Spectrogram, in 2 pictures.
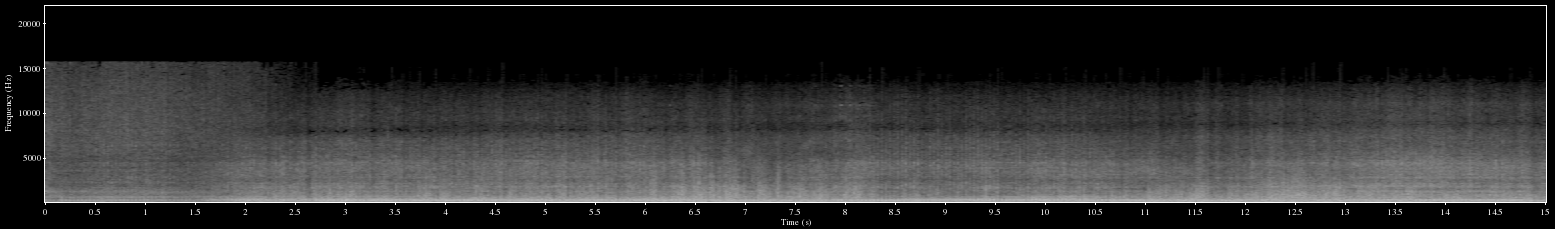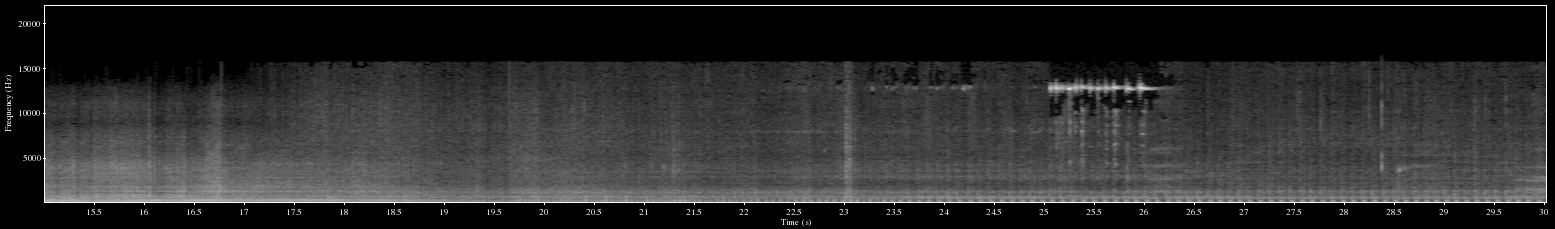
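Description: Kawasaki KLR650's single-cylinder four-stroke engine running under steady throttle, then easing off a little past halfway and settling to a slower, even beat.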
